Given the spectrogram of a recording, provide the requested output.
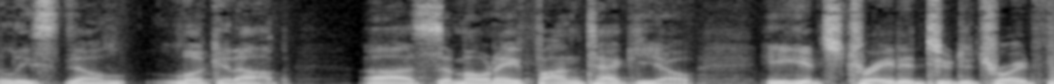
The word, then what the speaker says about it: Fontecchio: Then, yesterday, the big one is Simone Fontecchio. That's how you say it. Simone Fontecchio.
